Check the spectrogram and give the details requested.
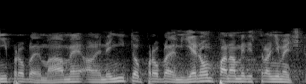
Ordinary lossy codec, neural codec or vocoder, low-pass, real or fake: MP3, 24 kbps; none; 5.4 kHz; real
